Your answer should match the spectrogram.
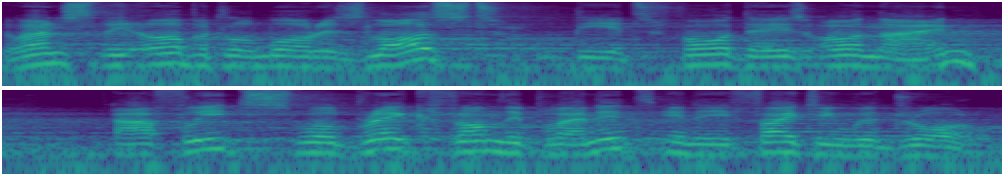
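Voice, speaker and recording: A sober military commander, played by a man, speaks formally and deliberately in a slightly high voice. It is dramatic audiobook acting, echoing in a long hall over music. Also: a bit bright. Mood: sober, resigned.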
